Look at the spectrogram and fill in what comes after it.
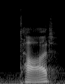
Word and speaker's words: Toht: His name is Major Arnold Todd but it's spelled T O H T,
